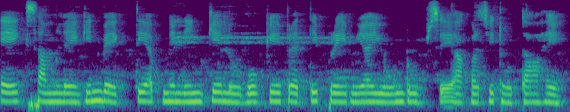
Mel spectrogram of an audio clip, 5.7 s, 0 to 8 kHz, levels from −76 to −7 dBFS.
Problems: echo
